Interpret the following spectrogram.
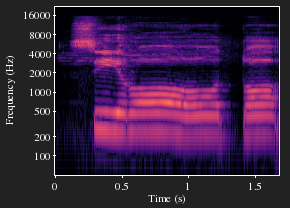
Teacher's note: صاد بھی پر ہے، را بھی پر ہے، موٹا پڑھیں گے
